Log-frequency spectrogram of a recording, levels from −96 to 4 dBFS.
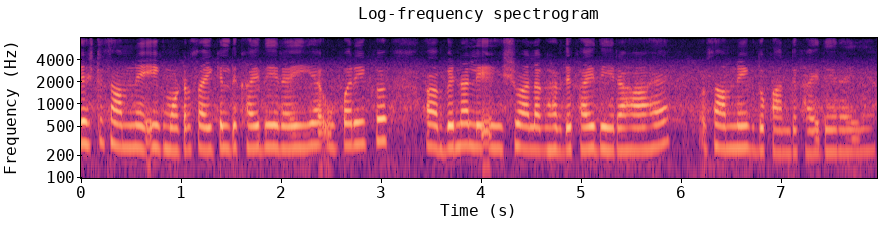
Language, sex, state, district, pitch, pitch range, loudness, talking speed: Hindi, female, Uttar Pradesh, Gorakhpur, 250 Hz, 240-260 Hz, -16 LUFS, 175 wpm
